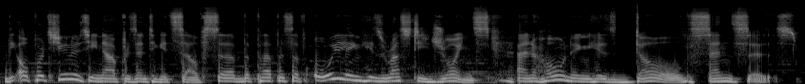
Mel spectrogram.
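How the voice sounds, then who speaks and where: A man giving a dramatic, deliberate story reading, dropping into casual wry asides. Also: medium pitch, expressive, a little mellow, soft background music. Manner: theatrical, deliberate, breaks off into casual wry remarks. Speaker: streamer reading aloud.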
